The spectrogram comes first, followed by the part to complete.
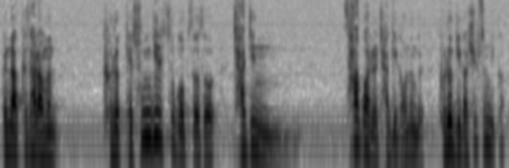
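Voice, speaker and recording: A man's voice: a little high, fairly bright tone. A man preaching a revival sermon in a church, with humor and acted-out bits of dialogue. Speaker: pastor. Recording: old church video.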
